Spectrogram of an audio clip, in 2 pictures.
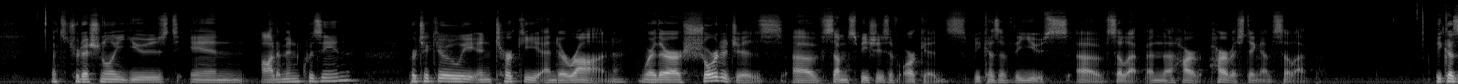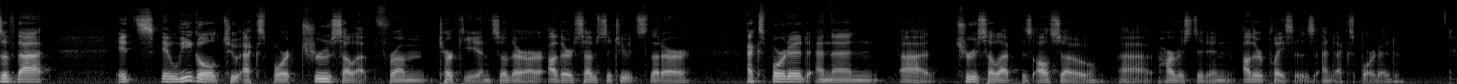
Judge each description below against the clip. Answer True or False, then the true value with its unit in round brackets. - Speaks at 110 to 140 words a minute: True (135 wpm)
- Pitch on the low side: True (105 Hz)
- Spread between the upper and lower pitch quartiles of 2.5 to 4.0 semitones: False (4.8 semitones)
